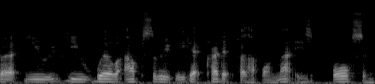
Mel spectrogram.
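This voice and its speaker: This man's voice sits at a medium pitch. Behind him, the background stays quiet. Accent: English. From England. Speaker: RC hobby YouTuber. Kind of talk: live stream workshop chat. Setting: home garage. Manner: casual, hesitant with fillers.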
